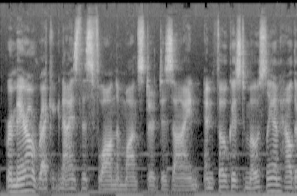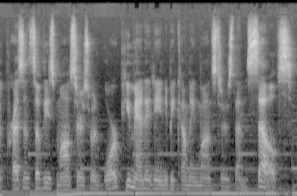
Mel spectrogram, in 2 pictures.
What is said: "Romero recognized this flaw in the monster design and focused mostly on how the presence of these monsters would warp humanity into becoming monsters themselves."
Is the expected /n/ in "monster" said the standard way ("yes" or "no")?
yes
